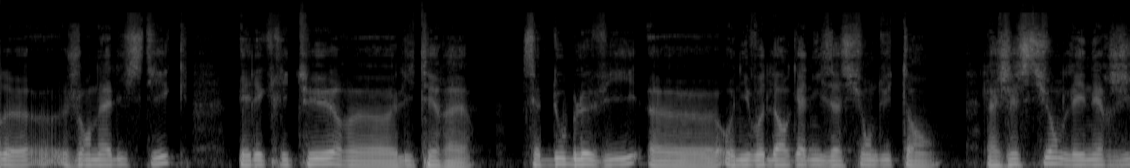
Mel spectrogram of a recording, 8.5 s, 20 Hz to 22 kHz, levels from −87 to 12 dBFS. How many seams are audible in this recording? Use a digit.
0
